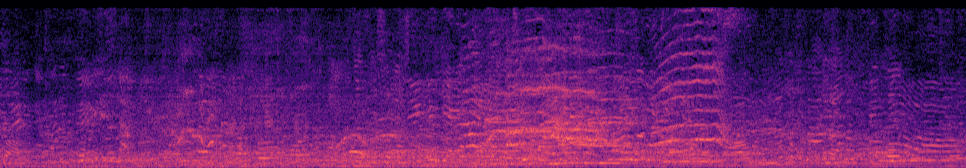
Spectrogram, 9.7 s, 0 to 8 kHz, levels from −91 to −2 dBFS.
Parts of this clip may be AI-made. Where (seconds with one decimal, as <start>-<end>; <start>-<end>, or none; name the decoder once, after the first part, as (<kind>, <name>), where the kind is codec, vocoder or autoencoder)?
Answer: 1.1-1.9 (autoencoder, DAC-VAE); 2.3-3.5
